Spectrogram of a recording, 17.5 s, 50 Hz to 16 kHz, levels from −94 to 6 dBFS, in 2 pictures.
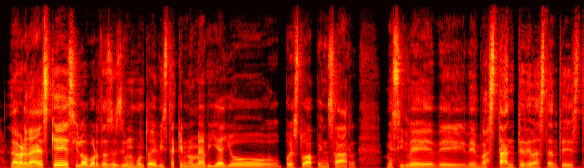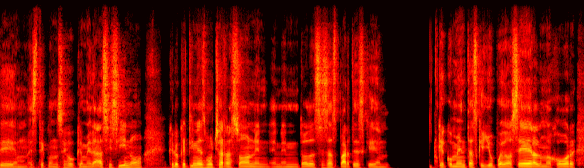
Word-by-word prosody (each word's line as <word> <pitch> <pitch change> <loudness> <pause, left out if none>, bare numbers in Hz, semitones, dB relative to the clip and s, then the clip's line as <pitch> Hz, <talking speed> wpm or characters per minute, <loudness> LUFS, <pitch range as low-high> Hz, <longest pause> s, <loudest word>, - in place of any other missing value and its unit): La 125 -1 +5
verdad 125 +2 +6
es 155 - +10
que 195 -1 +6
sí 155 - +3
lo 165 - +3
abordas 150 +2 -1
desde 130 -4 -3
un 140 +1 -6
punto 155 +1 -5
de 135 - 0
vista 125 -1 -1
que 125 - -4
no 125 +3 -6
me 145 - 0
había 135 +1 -1
yo 125 -7 -4
puesto 125 +2 0
a 130 - +2
pensar. 95 -2 -3 0.4
Me - - -8
sirve 120 -2 +2
de 105 -1 -6
de 105 0 -4
bastante 105 +6 +3
de 115 - -3
bastante, 110 +3 -2
este 115 -2 -5 0.2
este - - 0
consejo 115 +2 -4
que - - -8
me 105 0 -7
das. 110 +7 +2
Y 145 - -2
sí, 165 +5 +1
no. 155 +3 -6 0.3
Creo 150 0 -3
que 155 - -3
tienes 155 -2 -1
mucha 150 -1 +2
razón 120 -1 0
en 100 -2 -8
en 100 -2 -12
en 105 +2 -11
todas 120 0 -1
esas 125 0 -1
partes 115 +1 -1
que 100 -5 -7 0.9
que - - -2
comentas 125 +2 -1
que 110 - -3
yo 115 0 -4
puedo 110 0 -1
hacer. 130 +3 +5
A 120 - +4
lo 115 - -5
mejor, 120 +2 -3
125 Hz, 195 wpm, -28 LUFS, 110-135 Hz, 0.9 s, es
